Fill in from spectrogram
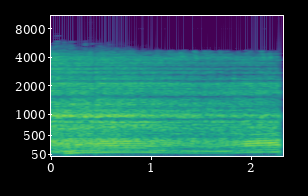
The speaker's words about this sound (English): I ducked behind a post and waited. Waited until the bus pulled out.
